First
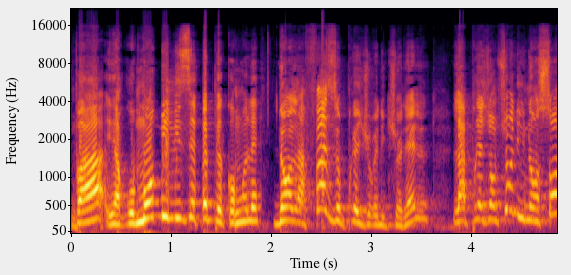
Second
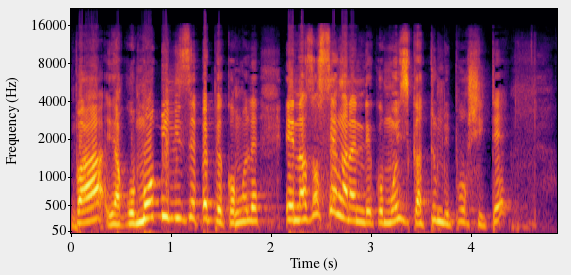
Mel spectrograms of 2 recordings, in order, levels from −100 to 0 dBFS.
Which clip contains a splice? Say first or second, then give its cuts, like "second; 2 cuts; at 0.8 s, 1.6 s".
first; 1 cut; at 2.0 s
